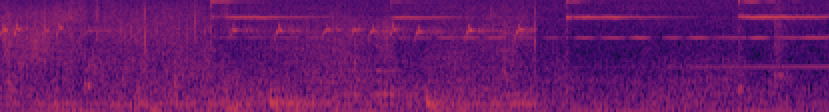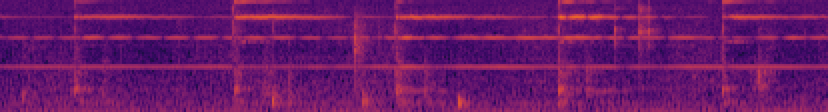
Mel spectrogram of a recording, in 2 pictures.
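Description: A clock ticking about once a second in a quiet room, each tick with a short high ring. In the first three seconds a fast, high chirping runs in the background.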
